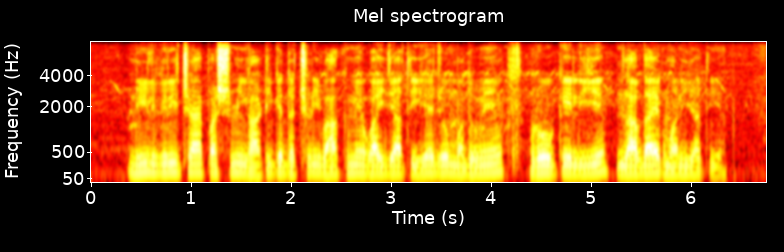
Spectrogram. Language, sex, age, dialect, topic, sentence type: Hindi, male, 25-30, Kanauji Braj Bhasha, agriculture, statement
